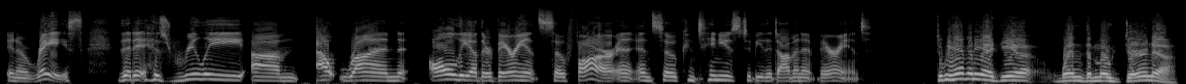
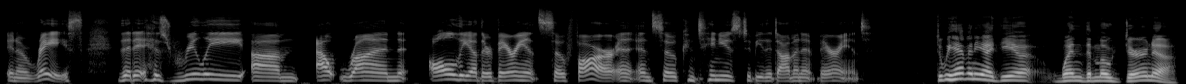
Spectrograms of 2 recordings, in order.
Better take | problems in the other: second | distortion; slight; 5% of the sound clipped

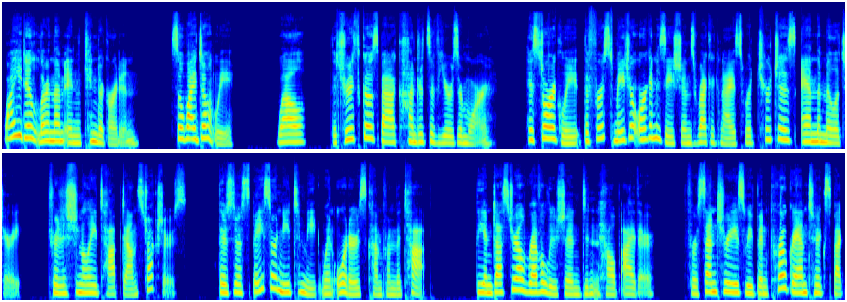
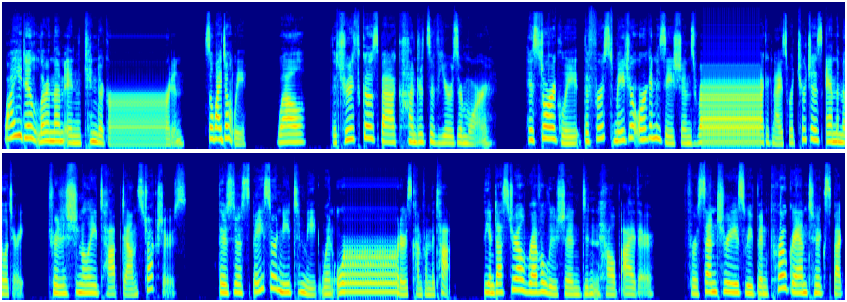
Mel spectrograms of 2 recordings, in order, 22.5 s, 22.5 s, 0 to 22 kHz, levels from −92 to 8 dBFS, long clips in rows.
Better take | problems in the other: first | audio freezing; at 1.5 s for 0.5 s, at 9.5 s for 1 s and at 16 s for 0.5 s

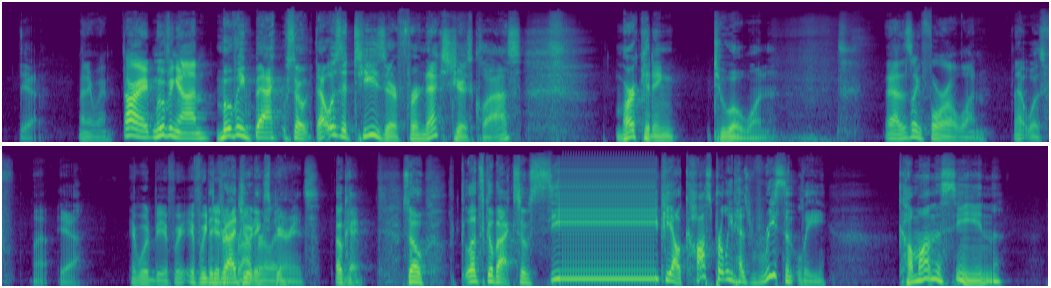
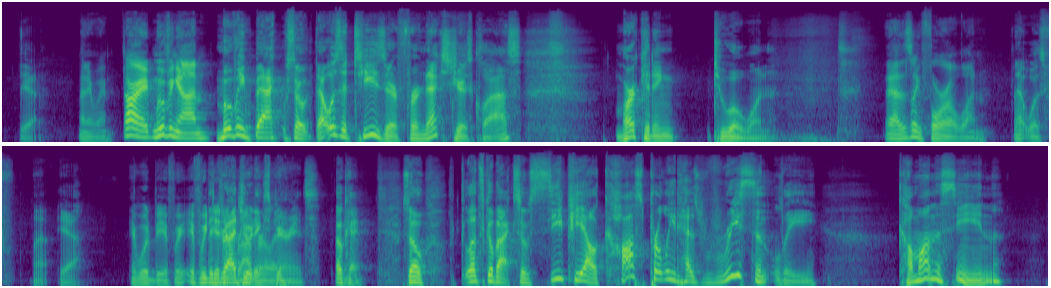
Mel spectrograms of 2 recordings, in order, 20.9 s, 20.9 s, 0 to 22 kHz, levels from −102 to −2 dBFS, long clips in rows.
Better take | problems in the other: second | audio freezing; at 16 s for 1 s

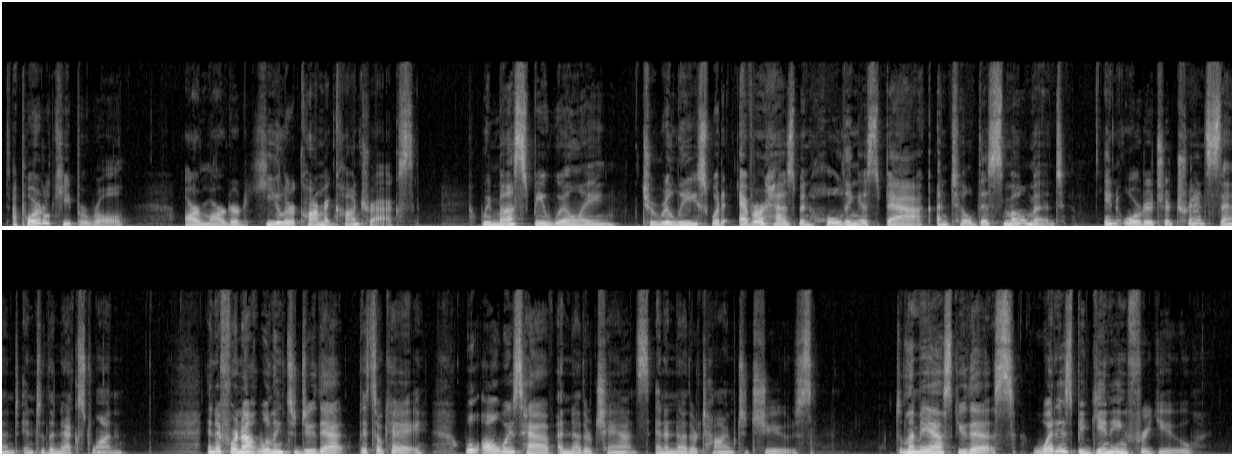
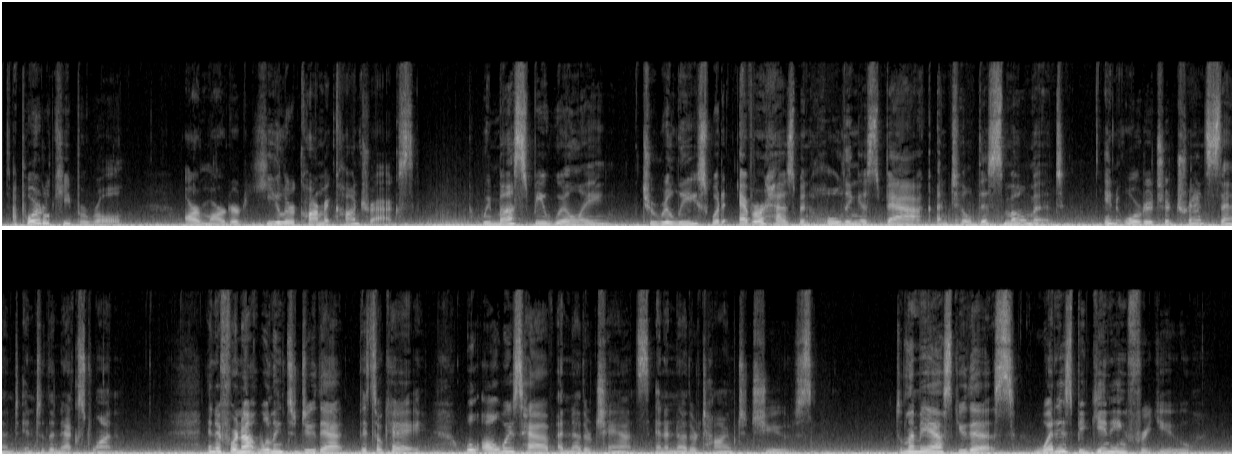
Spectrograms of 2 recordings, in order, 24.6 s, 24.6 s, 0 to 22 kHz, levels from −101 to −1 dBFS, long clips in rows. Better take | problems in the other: first | wind noise on the microphone; occasional gusts; 10 dB below the speech

